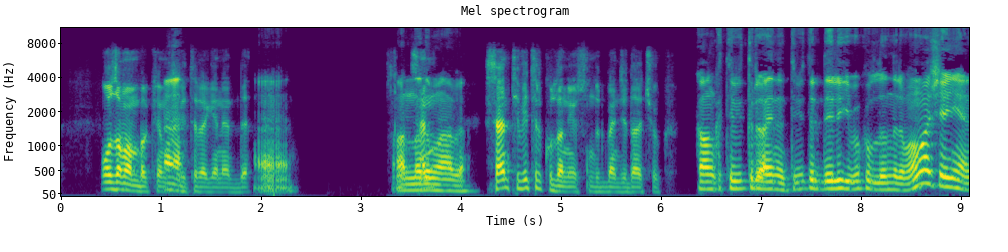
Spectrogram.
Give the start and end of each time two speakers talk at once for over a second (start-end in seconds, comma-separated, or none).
none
